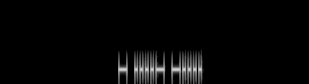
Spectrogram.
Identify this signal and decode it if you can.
Morse code, heard as a keyed tone, about 46 wpm, 700 Hz. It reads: T46
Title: Three Challenging Letter-Number Combinations 45wpm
